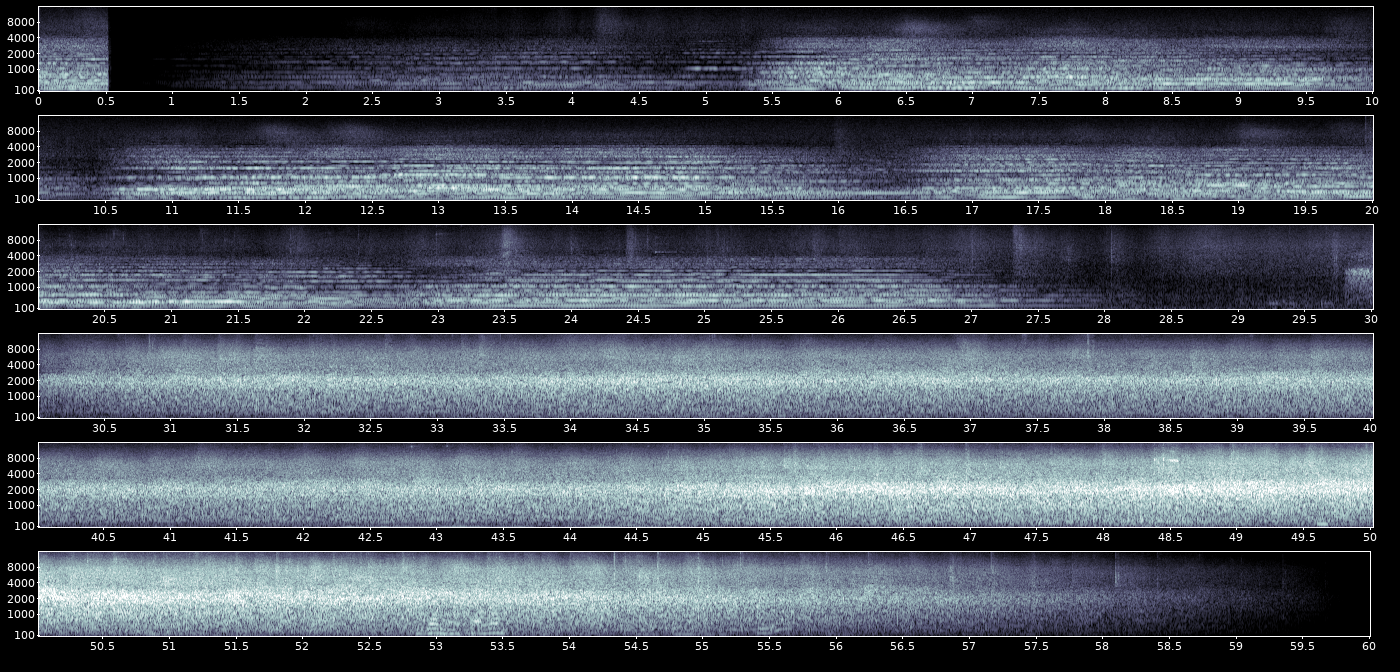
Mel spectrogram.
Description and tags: Choir temple November applause
November in the temple
chanting, Choir, Church, Field, field-recording, November, song, temple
